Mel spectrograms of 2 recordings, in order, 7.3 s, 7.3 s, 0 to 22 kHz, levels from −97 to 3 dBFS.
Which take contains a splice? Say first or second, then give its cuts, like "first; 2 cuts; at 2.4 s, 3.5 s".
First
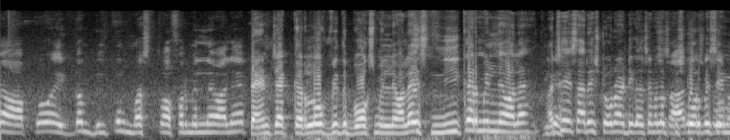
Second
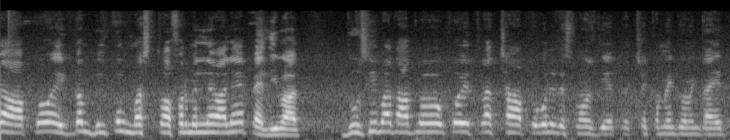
first; 2 cuts; at 2.5 s, 5.4 s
